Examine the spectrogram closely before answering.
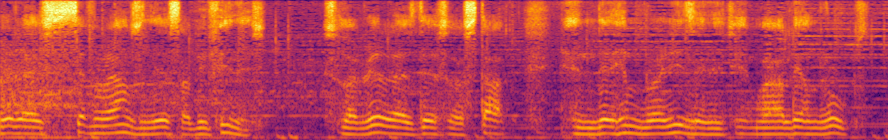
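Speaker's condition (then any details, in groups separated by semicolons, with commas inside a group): Parkinson's syndrome; no shaking, no weakness; sometimes slurred speech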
